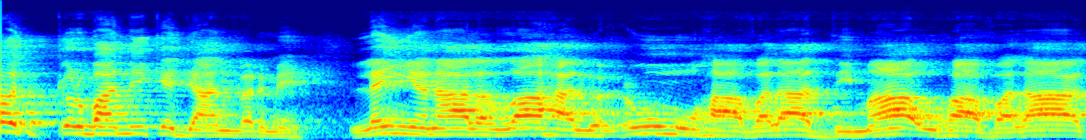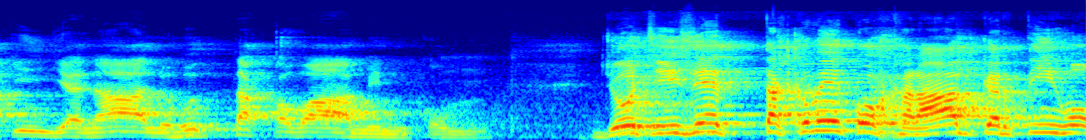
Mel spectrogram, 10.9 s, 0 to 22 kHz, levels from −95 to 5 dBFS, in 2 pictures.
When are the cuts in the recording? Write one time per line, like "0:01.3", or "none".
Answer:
none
